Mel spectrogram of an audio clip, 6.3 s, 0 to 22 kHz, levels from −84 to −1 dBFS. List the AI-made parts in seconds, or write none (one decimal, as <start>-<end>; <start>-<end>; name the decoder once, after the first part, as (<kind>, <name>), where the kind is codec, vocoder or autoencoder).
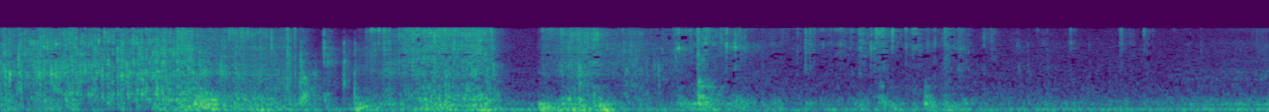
1.0-2.0 (codec, SNAC)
